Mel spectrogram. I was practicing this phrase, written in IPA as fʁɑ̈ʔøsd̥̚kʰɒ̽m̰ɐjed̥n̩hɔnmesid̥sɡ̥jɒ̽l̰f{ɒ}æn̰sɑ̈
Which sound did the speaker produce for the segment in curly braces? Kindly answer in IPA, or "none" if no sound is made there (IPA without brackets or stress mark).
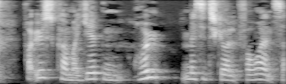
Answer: ɒː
